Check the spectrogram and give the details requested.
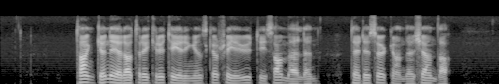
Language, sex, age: Swedish, male, 61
